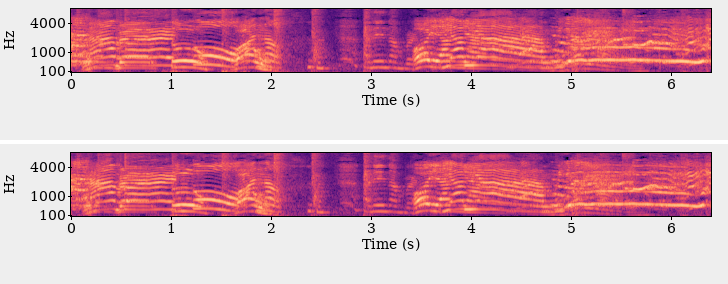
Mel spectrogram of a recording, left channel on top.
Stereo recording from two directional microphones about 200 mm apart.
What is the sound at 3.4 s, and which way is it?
Speech, 25° left (ahead or behind).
